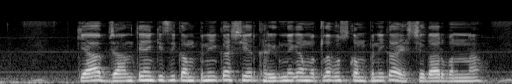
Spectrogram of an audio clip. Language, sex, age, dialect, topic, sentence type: Hindi, male, 18-24, Kanauji Braj Bhasha, banking, statement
